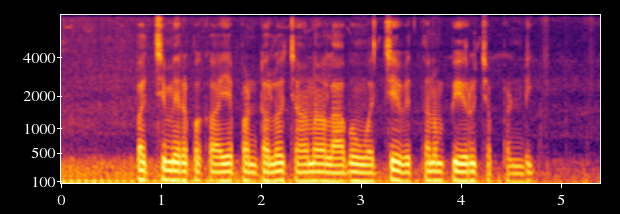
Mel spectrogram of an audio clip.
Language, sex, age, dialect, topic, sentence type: Telugu, male, 41-45, Southern, agriculture, question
